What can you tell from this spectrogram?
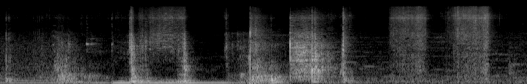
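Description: A steady low hum with a few knocks as an appliance door is opened. From about two and a half seconds in, plastic cling film crinkles and rustles as it is handled over the dough balls.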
